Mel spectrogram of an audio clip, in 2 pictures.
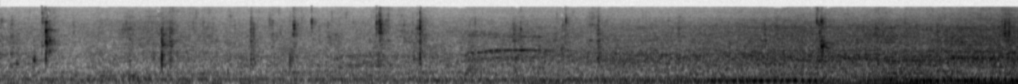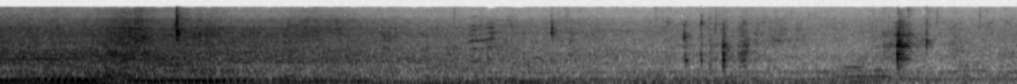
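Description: A motor vehicle passing by: its engine and road noise swell to a peak around the middle and fade away again. Under it, small sharp clicks of someone biting and chewing corn on the cob.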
